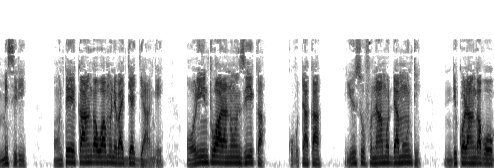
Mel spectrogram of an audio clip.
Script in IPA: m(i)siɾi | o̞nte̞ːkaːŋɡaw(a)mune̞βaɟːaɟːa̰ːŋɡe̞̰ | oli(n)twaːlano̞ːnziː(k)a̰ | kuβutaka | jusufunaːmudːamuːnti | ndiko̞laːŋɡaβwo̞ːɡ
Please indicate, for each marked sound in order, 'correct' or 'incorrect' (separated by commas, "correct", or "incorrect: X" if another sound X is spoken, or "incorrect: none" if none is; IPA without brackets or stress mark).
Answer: correct, correct, correct, correct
